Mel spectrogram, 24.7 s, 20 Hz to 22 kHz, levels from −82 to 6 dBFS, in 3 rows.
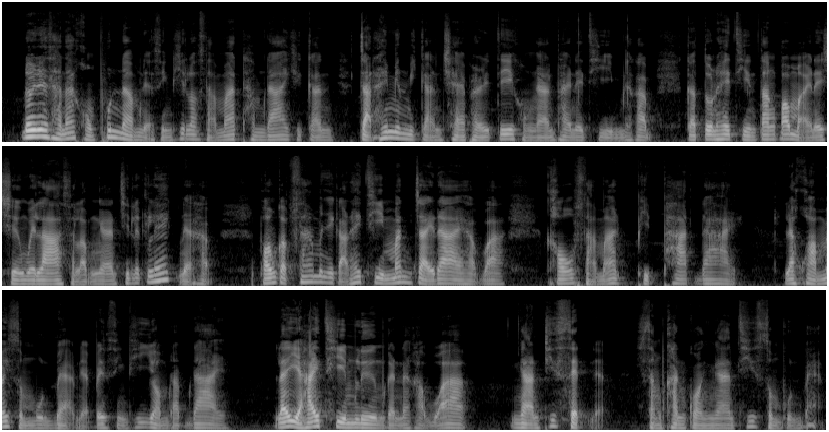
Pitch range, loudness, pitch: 95-125 Hz, -29 LUFS, 105 Hz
